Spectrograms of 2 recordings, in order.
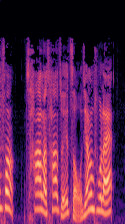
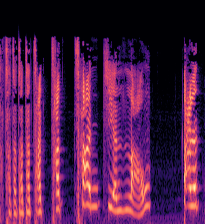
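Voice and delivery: terrified stammer; 6 semitones higher than usual. Acted. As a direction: trip over every syllable before bursting out the last word. Terrified man greets the prefect.

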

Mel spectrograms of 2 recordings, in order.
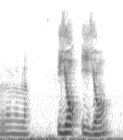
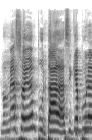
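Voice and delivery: mock furious shout; 4 semitones higher, 11 dB louder than usual. Joking angry customer.

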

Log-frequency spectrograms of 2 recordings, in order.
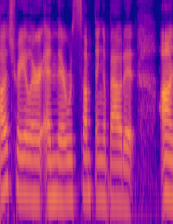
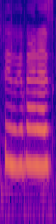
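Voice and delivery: much higher playful sign-off; high-pitched sign-off; 12 semitones higher, 10 dB quieter, faster than usual. Pretend. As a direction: sing it out up high.

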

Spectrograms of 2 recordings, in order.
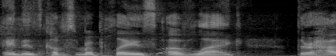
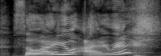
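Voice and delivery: higher, louder mock barroom inquiry; mock nosy question; 5 semitones higher, 6 dB louder than usual. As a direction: ask it loudly with put-on curiosity.

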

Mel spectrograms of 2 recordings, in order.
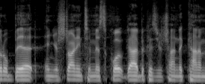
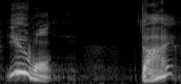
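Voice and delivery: lightly sly serpent; 4 semitones higher, much slower than usual. Retold or imitated. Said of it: "But he says".

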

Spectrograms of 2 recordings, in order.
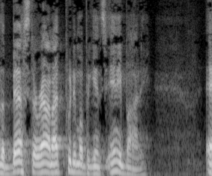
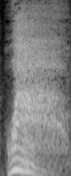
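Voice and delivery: awestruck wow. Retold or imitated. Man retelling watching the carpenter work, awestruck wow. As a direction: stretch it out in wonder. Retells his awe, repeated.

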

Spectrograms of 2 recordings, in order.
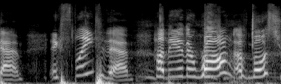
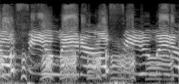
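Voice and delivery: a hint of a tearful farewell, raised; lightly voiced goodbye, pushed higher and louder; imitating the daughter; 6 semitones higher, 6 dB louder than usual. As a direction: play the girl saying goodbye, half in earnest. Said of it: "And then she's like".

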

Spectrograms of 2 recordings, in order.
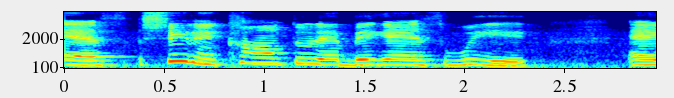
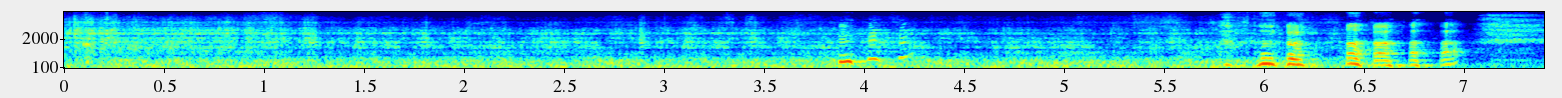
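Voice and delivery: long, silent wheezing laugh; breathless laugh; 9 dB quieter than usual. Real, not acted. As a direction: collapse into soundless laughter. Cracking up at her own joke.

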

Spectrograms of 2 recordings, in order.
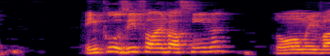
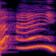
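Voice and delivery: whiny mock cry; 8 dB quieter than usual. Mocks fans' whiny cry.

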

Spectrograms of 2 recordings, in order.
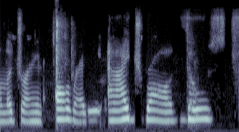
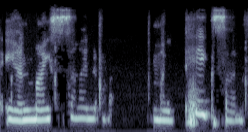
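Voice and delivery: normal talking voice

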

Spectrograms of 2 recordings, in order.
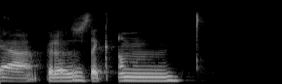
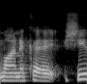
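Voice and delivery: usual speaking voice

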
